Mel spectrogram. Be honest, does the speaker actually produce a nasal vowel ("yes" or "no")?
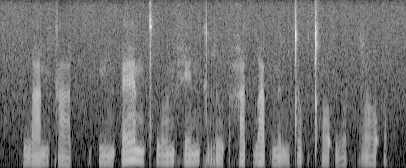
no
